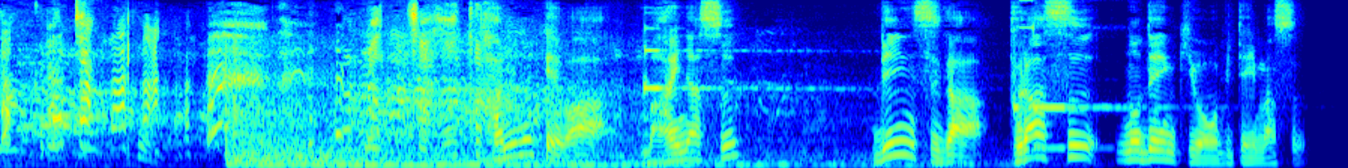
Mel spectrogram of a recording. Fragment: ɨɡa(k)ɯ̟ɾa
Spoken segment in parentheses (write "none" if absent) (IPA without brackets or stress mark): p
